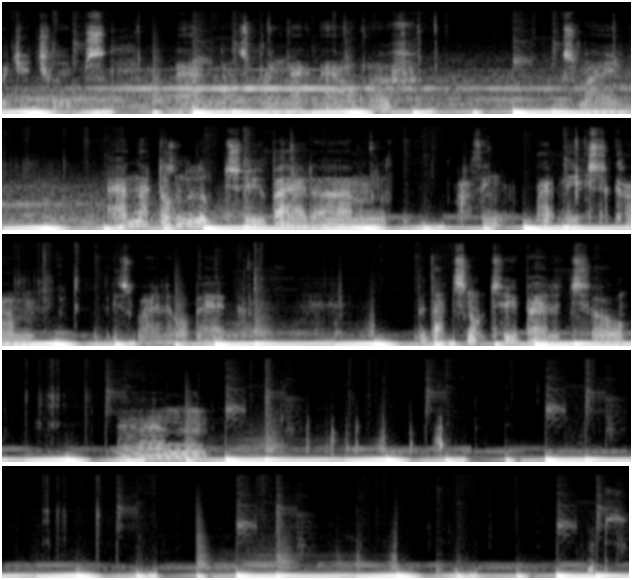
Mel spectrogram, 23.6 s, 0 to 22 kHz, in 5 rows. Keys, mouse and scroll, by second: 2.0 shift+z, 2.6 shift+z, 3.2 shift+z, 4.0 Tab, 4.6 a, 4.9-6.7 middle drag, 6.9 Tab, 7.8 alt+click, 9.0 g, 11.3 Tab, 11.6 scroll down 2, 11.8-13.8 middle drag, 13.9 scroll up 2, 14.7-18.2 middle drag, 18.7 Tab, 19.5 alt+click, 19.9 middle click, 21.2 alt+click, 22.0 g.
